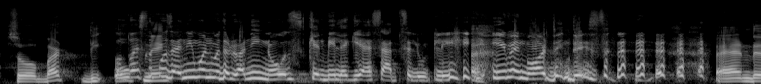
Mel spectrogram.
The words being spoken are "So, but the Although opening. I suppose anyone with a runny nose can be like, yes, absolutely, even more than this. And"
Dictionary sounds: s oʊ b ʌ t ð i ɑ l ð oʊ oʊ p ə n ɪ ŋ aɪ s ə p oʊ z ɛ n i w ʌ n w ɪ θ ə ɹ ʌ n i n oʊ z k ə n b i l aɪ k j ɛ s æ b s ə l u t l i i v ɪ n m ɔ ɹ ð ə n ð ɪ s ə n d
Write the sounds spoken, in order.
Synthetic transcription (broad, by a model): s oʊ b ʌ t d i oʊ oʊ ə ɪ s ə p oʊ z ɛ n i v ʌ n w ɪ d ə ɹ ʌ n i n oʊ z k ə n b i l aɪ k j ɛ s æ b s ə l u t l i i v ɪ n m ɔ ɹ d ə n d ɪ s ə n d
